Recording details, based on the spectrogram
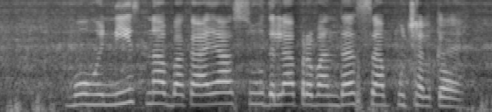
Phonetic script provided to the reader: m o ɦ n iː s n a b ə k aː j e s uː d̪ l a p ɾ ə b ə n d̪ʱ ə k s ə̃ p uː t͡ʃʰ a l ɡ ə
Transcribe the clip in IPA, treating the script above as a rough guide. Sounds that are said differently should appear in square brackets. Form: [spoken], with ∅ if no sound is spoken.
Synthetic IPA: m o ɦ n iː s n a b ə k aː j [a] s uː d̪ l a p ɾ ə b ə n d̪ʱ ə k s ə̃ p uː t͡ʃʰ [ə] l [k] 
